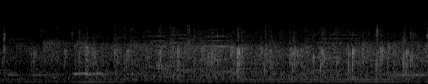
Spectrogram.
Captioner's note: audience clapping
